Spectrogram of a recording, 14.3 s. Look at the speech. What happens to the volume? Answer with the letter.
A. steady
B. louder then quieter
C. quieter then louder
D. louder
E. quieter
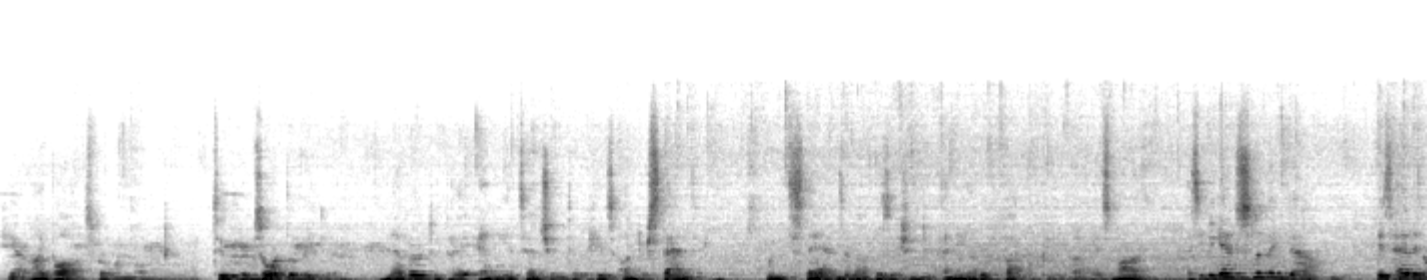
A.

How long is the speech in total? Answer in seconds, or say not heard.
14 s.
